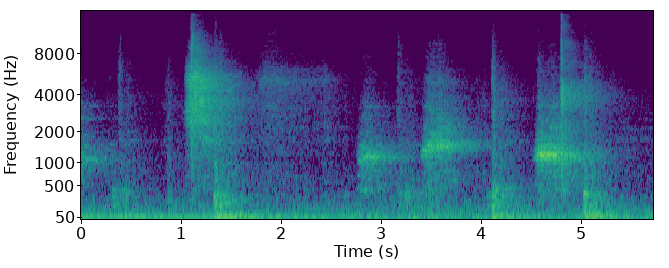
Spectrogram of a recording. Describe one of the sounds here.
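A man lands barefoot on padded mats with dull thuds.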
